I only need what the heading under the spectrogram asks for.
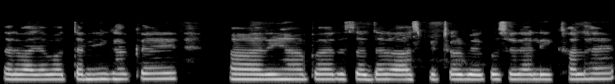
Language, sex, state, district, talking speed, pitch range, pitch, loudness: Hindi, female, Bihar, Begusarai, 135 wpm, 235-245 Hz, 235 Hz, -18 LUFS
